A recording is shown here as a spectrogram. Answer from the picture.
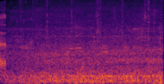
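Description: A car's engine running steadily, heard from inside the cabin as a low, even rumble.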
